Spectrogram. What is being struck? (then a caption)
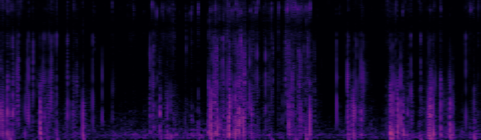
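Dried white beans in a wicker basket. Bare fingertips and palms press into and rummage through a large open wicker basket full of loose, hard, small dried white beans in a store. Dense, bright rustling and sharp clicking crackles come in bursts as the beans shift against one another.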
